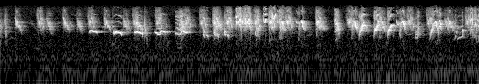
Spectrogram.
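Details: After rain in the night, a song thrush sings in early morning: rapid repeated chirps, with a run of repeated whistled notes sliding up and down early on, then dense high twittering mixed with sparrows' chirping.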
